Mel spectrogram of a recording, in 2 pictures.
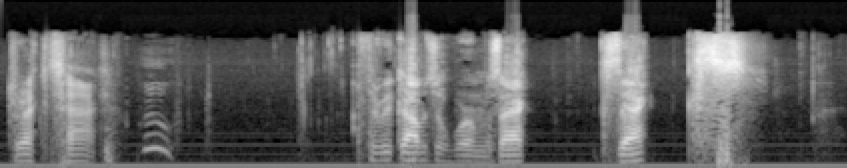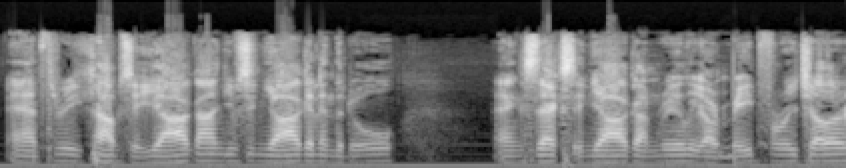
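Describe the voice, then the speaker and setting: Long, frequent pauses break up a man's speech, delivered at a moderate pace. His loudness swings widely over noticeable background noise. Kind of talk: gaming commentary, deck profile. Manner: loud at points.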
